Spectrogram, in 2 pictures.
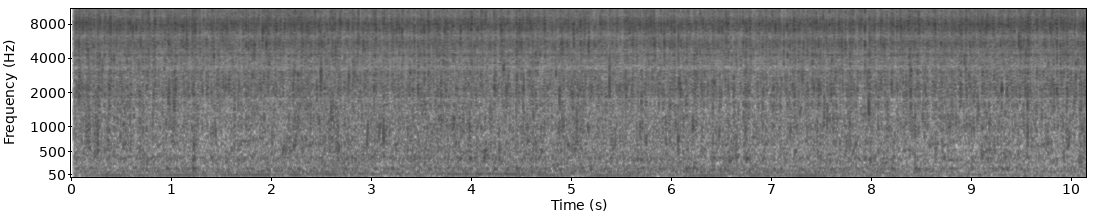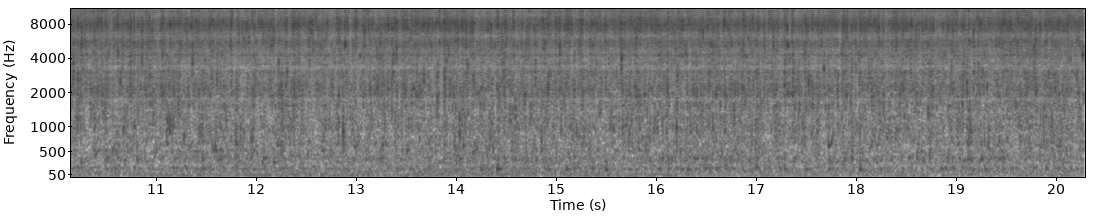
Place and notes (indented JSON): {
  "title": "Mosebacke Torg, The Foutain 2m",
  "date": "2011-07-17 14:17:00",
  "description": "The Fountain 2m at Mosebacke Torg for World Listening Day 2011.",
  "latitude": "59.32",
  "longitude": "18.07",
  "timezone": "Europe/Stockholm"
}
